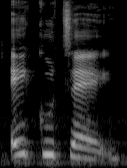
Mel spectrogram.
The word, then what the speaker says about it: écoutez: Here we have both of our phonetics rules with that E accent aigu and the easy letter combination. They make the exact same A sound at the beginning and the end of this word.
